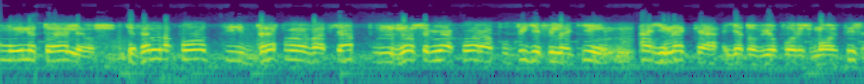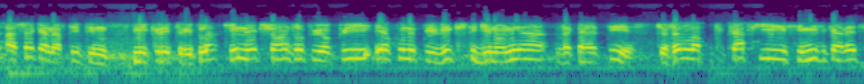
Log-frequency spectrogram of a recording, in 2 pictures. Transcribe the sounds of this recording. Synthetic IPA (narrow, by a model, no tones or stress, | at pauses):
muine̞t̪o̞e̞le̞o̞sce̞θe̞lo̞nɐpo̞ot̪id̪ɾe̞pome̞vɐθçɐpuzose̞mɲɐxo̞ɾɐpupiʝe̞filɐcimɐʝine̞kɐʝɐt̪o̞vio̞po̞ɾizmo̞t̪isɐse̞kɐne̞ɐft̪it̪inmikɾit̪ɾiplɐceineeksoɐnθɾo̞pio̞piːe̞xune̞piðiksi̥st̪iɟino̞niɐðe̞kɐe̞t̪ie̞sce̞θe̞lo̞nɐpot̪i̥kɐpçiθimiθikɐne̞t͡s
